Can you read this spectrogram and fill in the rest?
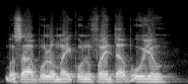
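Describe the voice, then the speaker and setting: A man's voice: mid-range voice, monotone, normal speed, creaky, darkish tone, natural voice. A man acting a weary, earnest husband and father in an audio drama, with an Ilocano accent and a plaintive way of talking. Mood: worried, grateful.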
